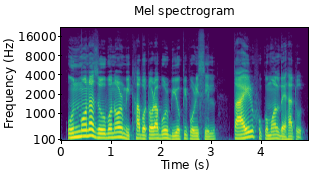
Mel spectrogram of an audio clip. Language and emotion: Assamese, neutral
